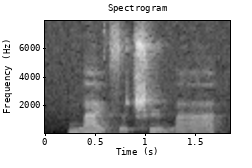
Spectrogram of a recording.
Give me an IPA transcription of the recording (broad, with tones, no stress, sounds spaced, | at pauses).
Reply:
m w a˥˩ ɪ̯ t͡s ɹ̩˩ ʈ͡ʂʰ ɻ̩˥˩ m w ä˧˥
